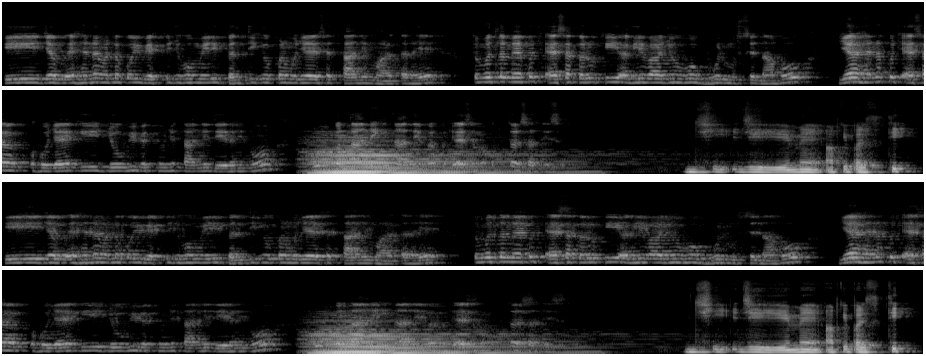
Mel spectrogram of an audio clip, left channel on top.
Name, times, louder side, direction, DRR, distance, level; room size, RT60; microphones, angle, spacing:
voice 1, 0.0-4.3 4.7-8.0 8.4-11.9 12.3-15.0, left 1 dB, 60° left, 4 dB, 5.1 m, -34 dB
sound 1, 12.2-15.1, equal, 20° left, 3.6 m, -24 dB
voice 2, 16.1-18.2, right 1 dB, 45° right, 6 dB, 1.9 m, -24 dB
21.0 x 9.7 x 4.1 m, 0.42 s
head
